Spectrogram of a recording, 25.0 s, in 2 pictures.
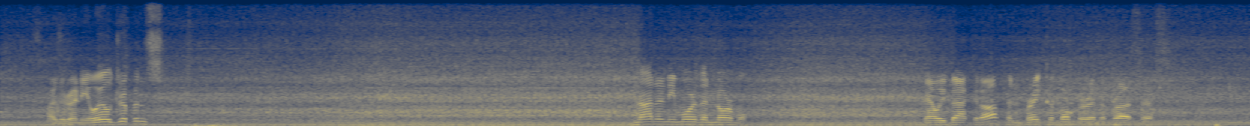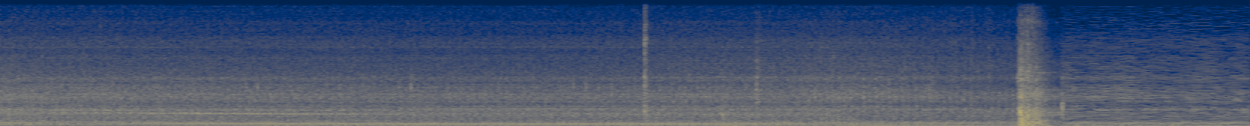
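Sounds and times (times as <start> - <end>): car engine idling: 0.0 - 25.0
loud thump: 22.6 - 23.2.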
